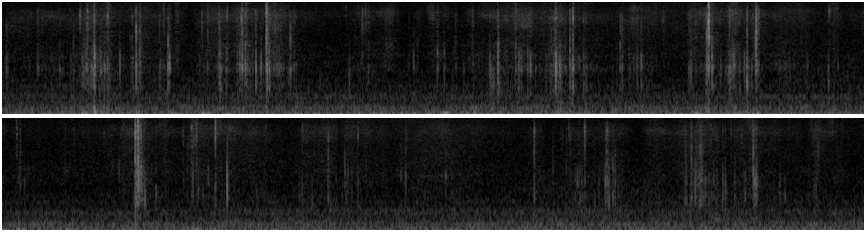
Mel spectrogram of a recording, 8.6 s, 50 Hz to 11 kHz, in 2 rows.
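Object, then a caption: Plastic 3x3 puzzle cube. A plastic 3x3 Rubik's cube is held in both hands while fingertips turn its faces over and over. The result is a string of quick, bright plastic clicks and clacks, some louder than others, over a steady low background rumble.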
